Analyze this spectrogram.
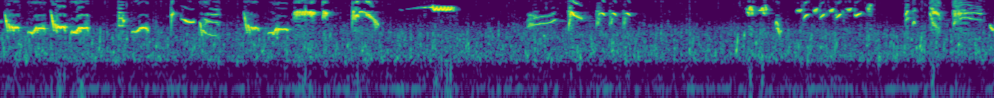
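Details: Orange-headed thrush singing in the 'teler' style, paired with water therapy sounds: varied high chirps, sharp upslurred whistles and trilled bursts in quick separated phrases over a steady soft hiss.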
